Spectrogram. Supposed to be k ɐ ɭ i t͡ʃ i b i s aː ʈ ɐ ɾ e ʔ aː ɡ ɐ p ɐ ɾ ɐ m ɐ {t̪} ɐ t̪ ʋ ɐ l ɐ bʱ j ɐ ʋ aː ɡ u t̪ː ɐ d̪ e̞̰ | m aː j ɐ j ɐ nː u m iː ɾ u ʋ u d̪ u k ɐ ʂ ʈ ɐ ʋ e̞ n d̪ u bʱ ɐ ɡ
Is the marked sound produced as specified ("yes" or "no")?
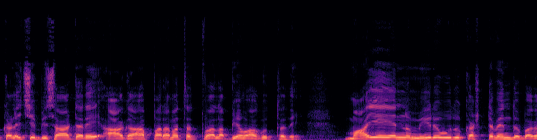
yes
